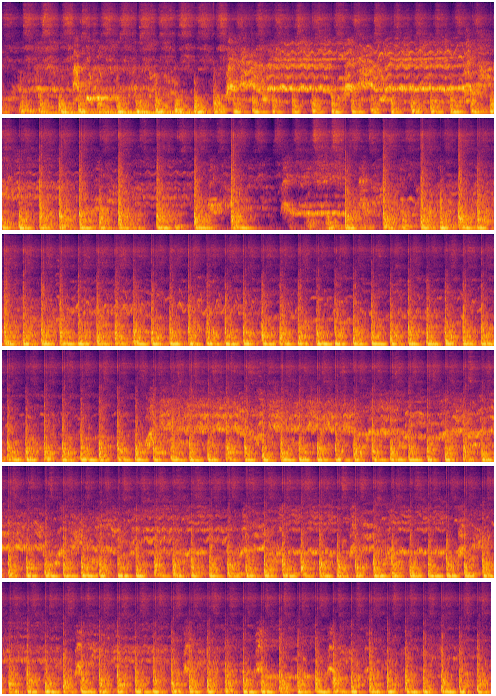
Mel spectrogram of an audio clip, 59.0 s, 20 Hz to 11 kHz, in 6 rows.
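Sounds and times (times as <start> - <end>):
hand drum steady fast beat: 0.0 - 14.9, 16.3 - 58.9
men singing: 0.0 - 58.9.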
